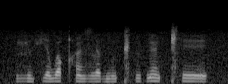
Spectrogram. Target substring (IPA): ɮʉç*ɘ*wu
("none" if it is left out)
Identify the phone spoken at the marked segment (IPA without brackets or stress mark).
ɛ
